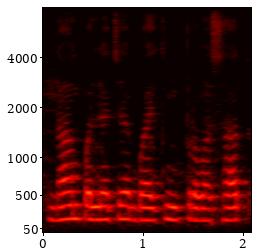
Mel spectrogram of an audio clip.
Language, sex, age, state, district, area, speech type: Marathi, male, 60+, Maharashtra, Osmanabad, rural, spontaneous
